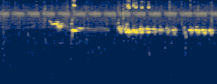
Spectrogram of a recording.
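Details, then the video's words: Male robin singing in a simple aviary, giving a long rolling full song; brief high whistled phrases with a falling slur, then a dense run of sharp chirped notes near the end over a steady high-pitched whine. "KICAU BURUNG ROBIN JANTAN GACOR NGEROL PANJANG FULL ISIAN DI KANDANG AVIARY SEDERHANA"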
